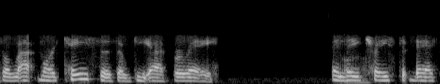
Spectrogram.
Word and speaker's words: Guillain-Barré: I had Guillain-Barré. That's how you pronounce it.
